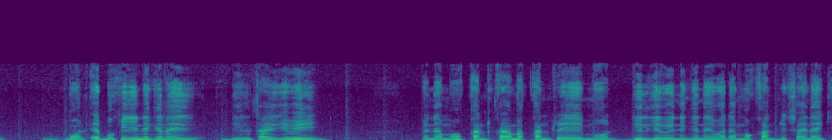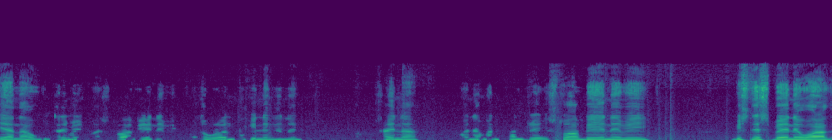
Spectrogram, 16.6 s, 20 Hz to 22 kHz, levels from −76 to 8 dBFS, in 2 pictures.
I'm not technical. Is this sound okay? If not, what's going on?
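No. From 8.72 to 10.83 s, then 11.06 to 11.52, 11.8 to 12.2, 12.87 to 13.54 and briefly at 14.1 to 14.17 s, the speech keeps sinking and cutting out in chunks. That's speech suppressed in double talk. The likely cause is someone on the other end talking at the same moment: the call's echo canceller couldn't tell this voice apart from its own speaker's echo, so it turned everything down. The deepest drops are in the first and third stretches.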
